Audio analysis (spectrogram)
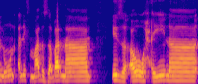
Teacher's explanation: اس کو ہم نے 3 الف کی مقدار کھینچ کر پڑھنا ہے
